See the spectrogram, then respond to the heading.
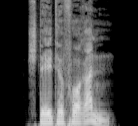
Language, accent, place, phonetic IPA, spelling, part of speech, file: German, Germany, Berlin, [ˌʃtɛltə foˈʁan], stellte voran, verb, De-stellte voran.ogg
- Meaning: inflection of voranstellen: 1. first/third-person singular preterite 2. first/third-person singular subjunctive II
